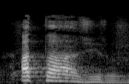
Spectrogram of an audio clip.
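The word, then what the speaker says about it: التاجر: How will you pronounce this now? At-tajiru. You did not pronounce al. You did not pronounce lam. Okay, you did not pronounce. You skipped it.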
